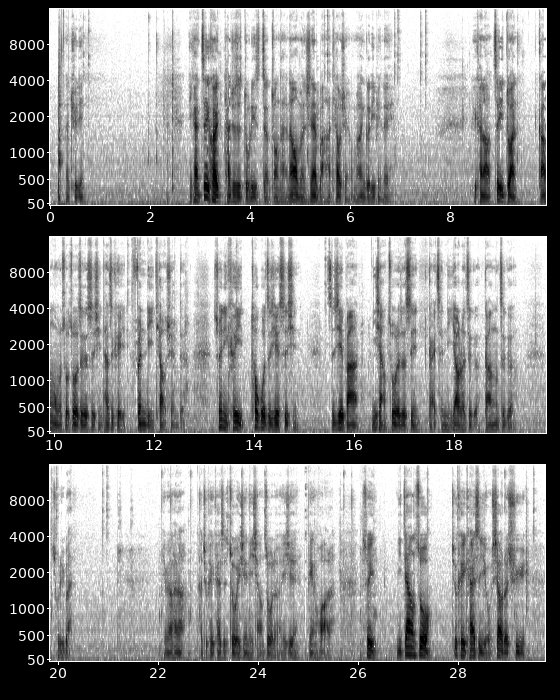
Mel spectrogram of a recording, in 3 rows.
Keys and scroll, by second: 2.2 Escape, 4.6 Tab.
